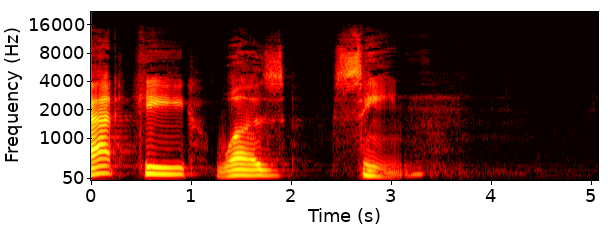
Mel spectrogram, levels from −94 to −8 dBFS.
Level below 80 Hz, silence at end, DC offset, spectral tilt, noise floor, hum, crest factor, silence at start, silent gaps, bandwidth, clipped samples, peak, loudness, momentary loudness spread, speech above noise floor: -78 dBFS; 1.75 s; under 0.1%; -4.5 dB/octave; -81 dBFS; none; 28 dB; 0 s; none; 15.5 kHz; under 0.1%; -8 dBFS; -33 LUFS; 19 LU; 49 dB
